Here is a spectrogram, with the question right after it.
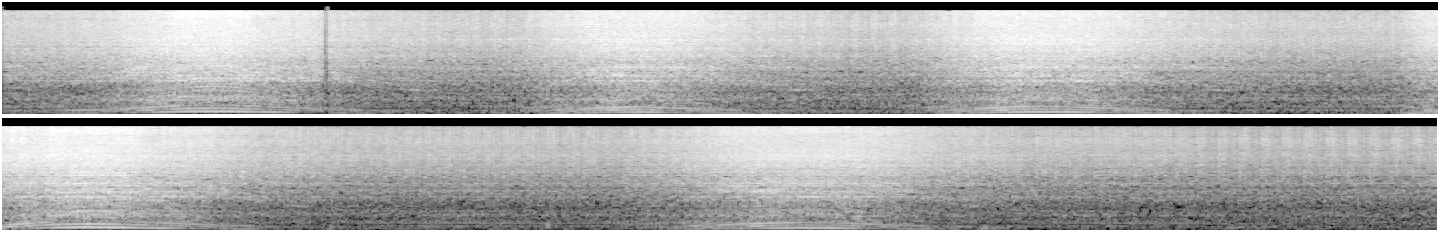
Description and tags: Motor de automóvil encendido
Motor, auto, encendido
